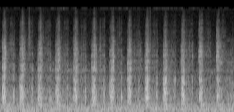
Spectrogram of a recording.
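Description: Oil-paint fan brush tapped firmly and rapidly against a stretched canvas on an easel to build a tree trunk: a fast, even run of soft taps, roughly eight to ten a second.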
